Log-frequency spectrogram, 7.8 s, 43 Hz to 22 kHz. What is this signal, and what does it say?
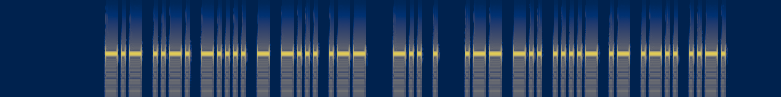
Morse code, heard as a keyed tone, about 30 wpm, 700 Hz. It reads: KF6TBW DE WD4ALF
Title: USA Callsign DE Callsign - 6 Characters - 30wpm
